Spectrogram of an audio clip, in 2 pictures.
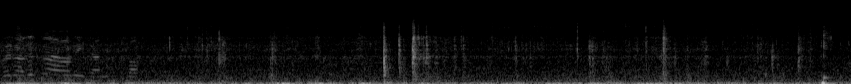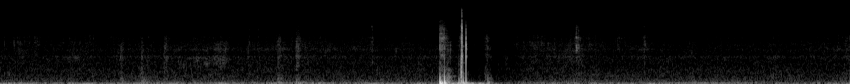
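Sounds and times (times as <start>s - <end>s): boat engine rumble: 0.0s - 17.0s
fishing gear clicks and knocks: 1.6s - 10.3s, 10.9s - 12.3s.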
